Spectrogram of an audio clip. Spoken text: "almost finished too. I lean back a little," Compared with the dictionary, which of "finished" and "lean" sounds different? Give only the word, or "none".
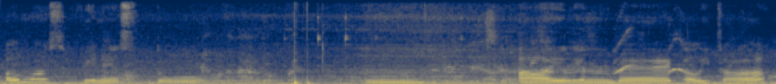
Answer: finished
